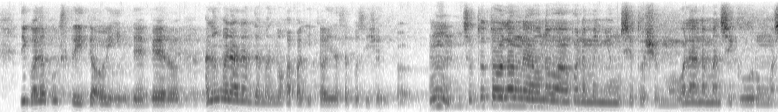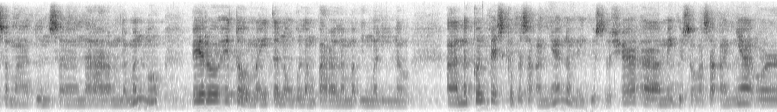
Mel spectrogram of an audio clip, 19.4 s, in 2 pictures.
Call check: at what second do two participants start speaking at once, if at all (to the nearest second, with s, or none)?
none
